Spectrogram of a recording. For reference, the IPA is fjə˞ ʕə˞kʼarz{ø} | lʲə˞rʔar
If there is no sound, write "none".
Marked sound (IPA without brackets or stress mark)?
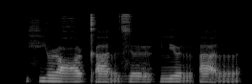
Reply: ø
